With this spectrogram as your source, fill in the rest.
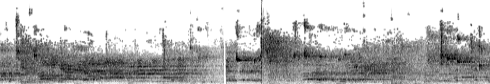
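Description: A volleyball is struck hard in a large echoing hall.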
